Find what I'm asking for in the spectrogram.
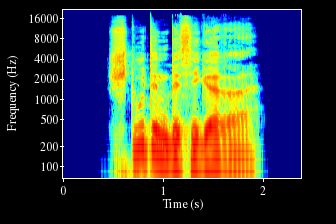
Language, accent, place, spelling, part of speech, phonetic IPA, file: German, Germany, Berlin, stutenbissigere, adjective, [ˈʃtuːtn̩ˌbɪsɪɡəʁə], De-stutenbissigere.ogg
- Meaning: inflection of stutenbissig: 1. strong/mixed nominative/accusative feminine singular comparative degree 2. strong nominative/accusative plural comparative degree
